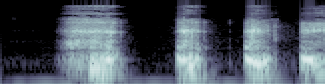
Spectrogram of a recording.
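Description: A person clears their throat with four guttural rasping bursts: a longer first one, then three shorter, evenly spaced ones, all fairly loud and alone.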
